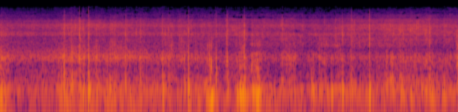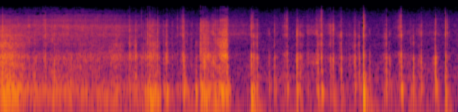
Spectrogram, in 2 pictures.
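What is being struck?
Thin plastic sheet curved into a half-tube.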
